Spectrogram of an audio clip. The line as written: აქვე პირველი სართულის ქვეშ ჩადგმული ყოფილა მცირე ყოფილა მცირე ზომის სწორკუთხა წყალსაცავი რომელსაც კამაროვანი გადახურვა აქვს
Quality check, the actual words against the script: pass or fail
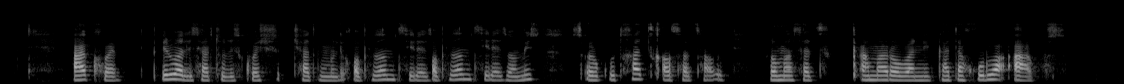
pass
